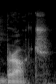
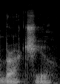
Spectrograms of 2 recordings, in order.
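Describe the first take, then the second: First: The word ends without a final vowel sound. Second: The word ends with a final vowel sound. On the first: The speaker calls it right. "the correct pronunciation is broch" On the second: The speaker calls it wrong. "not brochu"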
